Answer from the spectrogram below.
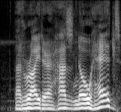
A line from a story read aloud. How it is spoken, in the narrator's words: shouted without thinking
